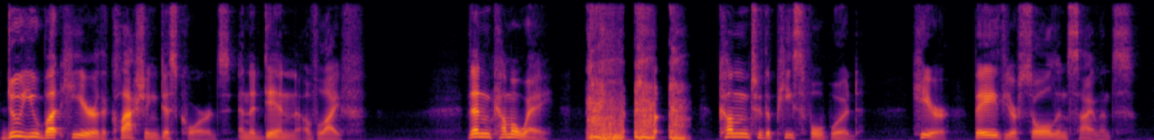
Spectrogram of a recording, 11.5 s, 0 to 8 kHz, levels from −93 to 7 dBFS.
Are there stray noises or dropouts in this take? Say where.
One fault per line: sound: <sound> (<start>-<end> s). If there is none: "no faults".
sound: cough (5.9-6.9 s)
